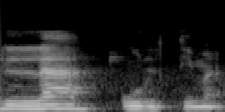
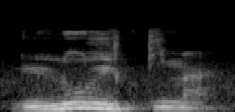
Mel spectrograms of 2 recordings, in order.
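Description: First: The article is said separately before ultima. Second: The article is merged into ultima. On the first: The speaker calls it wrong. "non è la ultima" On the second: The speaker calls it right. "è l'ultima"

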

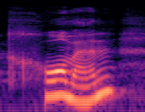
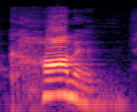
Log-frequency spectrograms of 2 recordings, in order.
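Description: First: The first vowel is not an 'ah' sound. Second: The first vowel is an open 'ah' sound. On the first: The speaker calls it wrong. "not a common" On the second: The speaker calls it right. "the O in this word gives me the R sound"

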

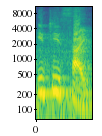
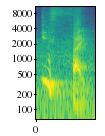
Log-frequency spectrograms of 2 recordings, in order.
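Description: First: The number is said in full as ichi. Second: The number is shortened and joined as is. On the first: The speaker calls it wrong. "তাহলে কিন্তু হবে না" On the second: The speaker calls it right. "এক্ষেত্রে বলতে হবে"

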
